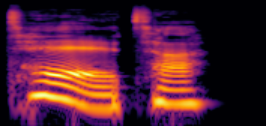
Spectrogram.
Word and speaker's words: thetha: The letter th is similar it would be pronounced t, not th like in English. An example is the word for talk in Xhosa, thetha.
